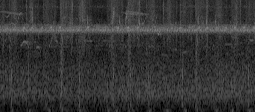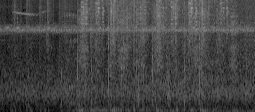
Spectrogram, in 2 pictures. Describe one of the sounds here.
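Footsteps crunch steadily on a gravel path.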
